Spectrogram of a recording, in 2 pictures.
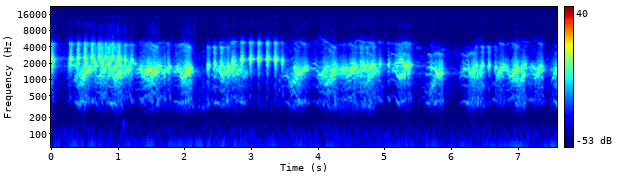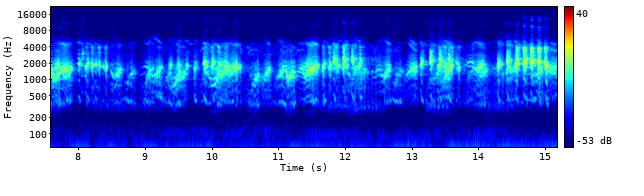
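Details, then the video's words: Many frogs croak together at a pond in the morning, rhythmic rattling pulses in repeated bursts over a continuous low hum. "MORNING FROG POND - Nature of Relaxation, Nature Sounds, Frogs Croaking, Pond Sounds"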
